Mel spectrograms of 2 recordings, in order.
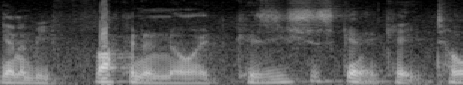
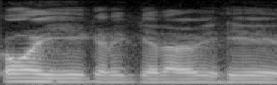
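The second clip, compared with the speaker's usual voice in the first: acted agitated, panicked yelling; 3 semitones higher than usual. Retelling a mate's late-night phone call, imitating a mate yelling. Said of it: "just fucking yelling into the phone".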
